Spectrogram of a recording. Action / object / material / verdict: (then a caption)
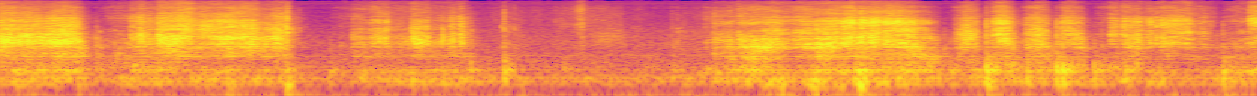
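scrape / coated scratch-art card scraped with a wooden stylus / coated paper / none. A wooden stick stylus scrapes across a black-coated scratch-art card page in a small spiral book, revealing the printed rooster and flowers underneath. Dry, bright rasping strokes come in bursts of quick back-and-forth scratching, separated by short quieter pauses.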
